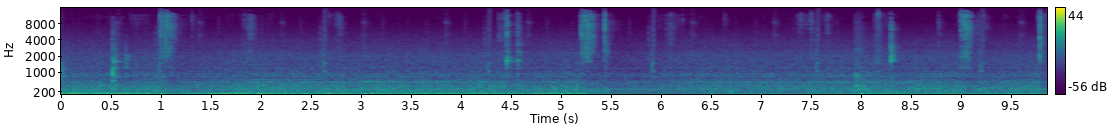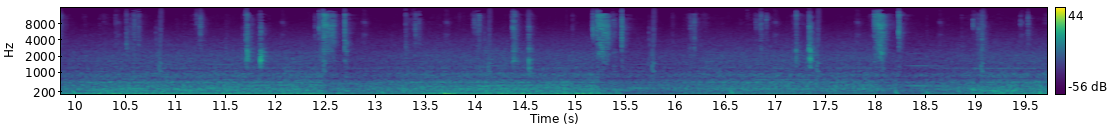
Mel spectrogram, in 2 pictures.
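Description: Sticky tape is pulled and torn from a dispenser.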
